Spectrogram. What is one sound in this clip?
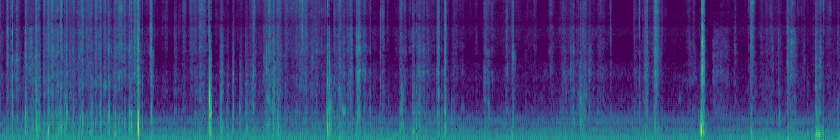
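Sheets of cardboard thump softly as they are set down.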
